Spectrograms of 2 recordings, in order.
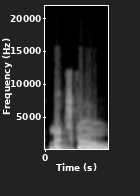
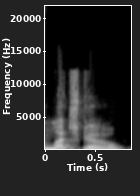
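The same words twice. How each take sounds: First: It is said in a dramatic, forceful way. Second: It is said in a plain, flat way.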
